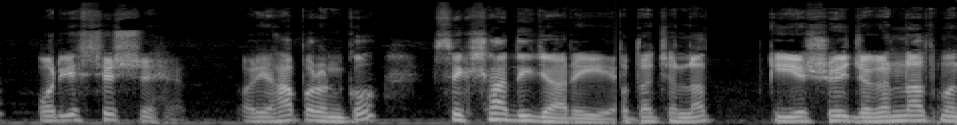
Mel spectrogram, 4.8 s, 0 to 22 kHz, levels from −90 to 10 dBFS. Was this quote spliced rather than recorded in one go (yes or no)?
yes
